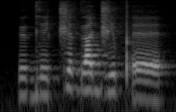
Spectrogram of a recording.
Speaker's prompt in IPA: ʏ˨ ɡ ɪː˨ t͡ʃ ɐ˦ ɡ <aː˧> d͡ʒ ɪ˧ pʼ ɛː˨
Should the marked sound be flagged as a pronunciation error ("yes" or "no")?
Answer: yes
